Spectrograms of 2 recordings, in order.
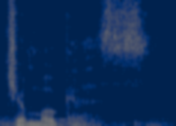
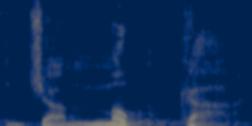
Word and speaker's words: Jamocha: How many of you like Jamochas? The second granddaughter, she couldn't say it very well, so we really worked on the pronunciation, and it's Jamocha, okay? And so she would repeat that with me, Jamocha.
